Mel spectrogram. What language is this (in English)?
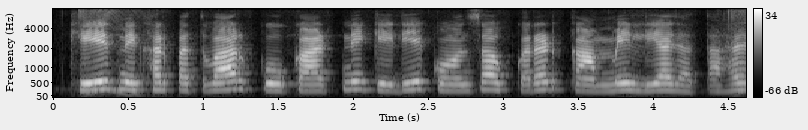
Hindi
